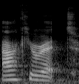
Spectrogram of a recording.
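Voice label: "accurate", American English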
